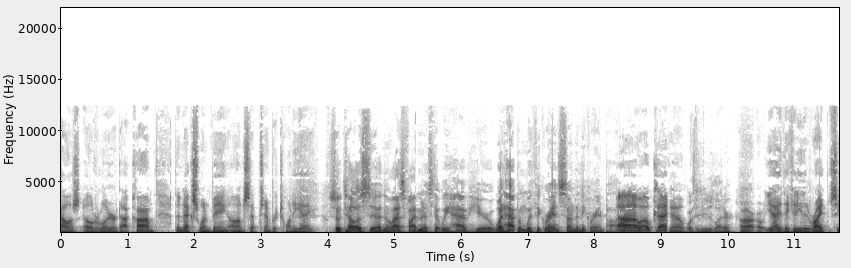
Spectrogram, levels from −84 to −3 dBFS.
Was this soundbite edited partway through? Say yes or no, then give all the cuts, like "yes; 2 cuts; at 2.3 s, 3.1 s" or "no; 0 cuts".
yes; 1 cut; at 9.1 s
